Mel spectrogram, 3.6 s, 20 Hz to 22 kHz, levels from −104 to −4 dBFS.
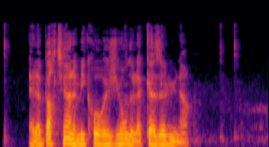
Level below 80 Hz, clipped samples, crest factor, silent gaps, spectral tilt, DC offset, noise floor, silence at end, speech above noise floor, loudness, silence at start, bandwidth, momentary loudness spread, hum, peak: -60 dBFS; under 0.1%; 18 dB; none; -7.5 dB/octave; under 0.1%; -62 dBFS; 1.05 s; 37 dB; -25 LUFS; 0.4 s; 11 kHz; 7 LU; none; -8 dBFS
